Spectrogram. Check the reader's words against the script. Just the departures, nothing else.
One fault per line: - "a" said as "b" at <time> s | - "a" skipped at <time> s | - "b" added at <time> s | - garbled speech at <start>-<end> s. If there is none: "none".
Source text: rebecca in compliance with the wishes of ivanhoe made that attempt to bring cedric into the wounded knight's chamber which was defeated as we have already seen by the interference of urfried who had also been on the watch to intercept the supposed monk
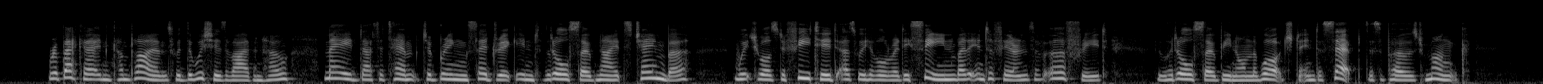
- "wounded" said as "also" at 5.5 s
